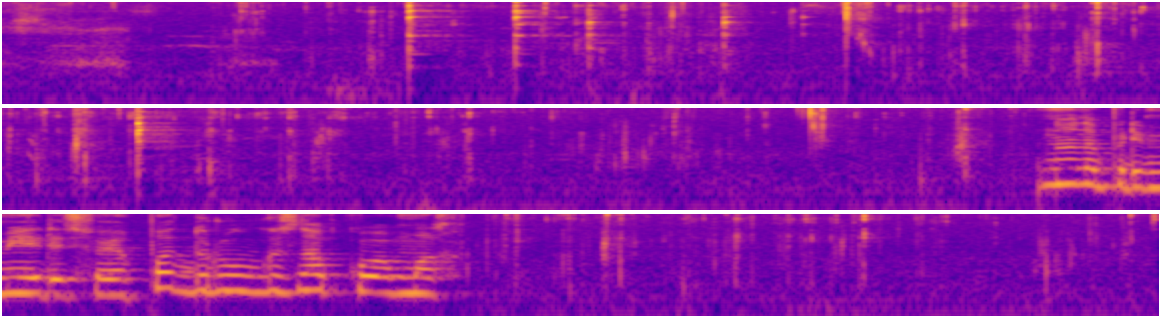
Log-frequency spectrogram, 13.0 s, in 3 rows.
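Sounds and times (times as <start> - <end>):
chewing with mouth clicks: 0.9 - 8.2, 10.4 - 13.0.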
